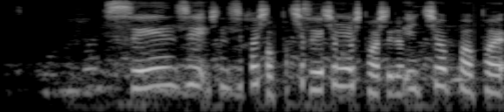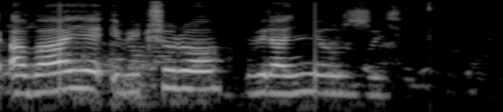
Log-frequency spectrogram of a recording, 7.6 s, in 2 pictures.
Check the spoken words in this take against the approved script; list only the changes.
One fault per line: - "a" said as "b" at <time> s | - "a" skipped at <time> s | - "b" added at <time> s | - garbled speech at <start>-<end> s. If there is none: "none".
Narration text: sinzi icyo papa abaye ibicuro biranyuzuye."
- garbled speech at 1.6-3.0 s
